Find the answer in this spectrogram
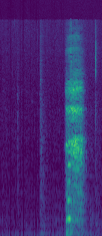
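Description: A woman's single breathy sigh, lasting under half a second, about a second and a half in.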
